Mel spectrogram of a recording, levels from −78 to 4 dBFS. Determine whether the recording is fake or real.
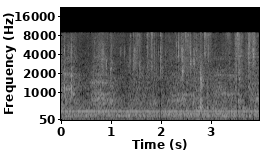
real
